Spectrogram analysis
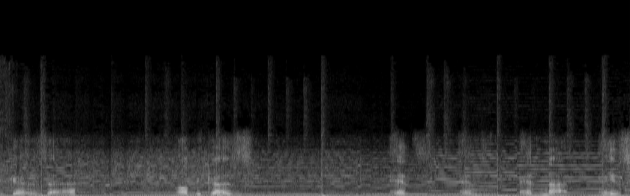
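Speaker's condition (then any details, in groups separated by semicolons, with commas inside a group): Cerebellar ataxia from brain tumour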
